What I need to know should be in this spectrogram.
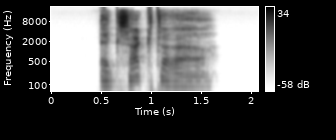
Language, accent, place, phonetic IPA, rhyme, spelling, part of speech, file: German, Germany, Berlin, [ɛˈksaktəʁɐ], -aktəʁɐ, exakterer, adjective, De-exakterer.ogg
- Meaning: inflection of exakt: 1. strong/mixed nominative masculine singular comparative degree 2. strong genitive/dative feminine singular comparative degree 3. strong genitive plural comparative degree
